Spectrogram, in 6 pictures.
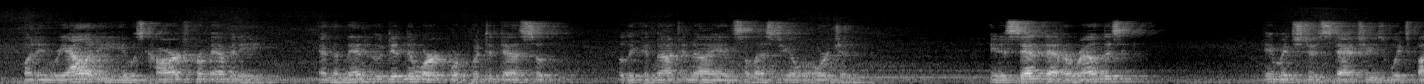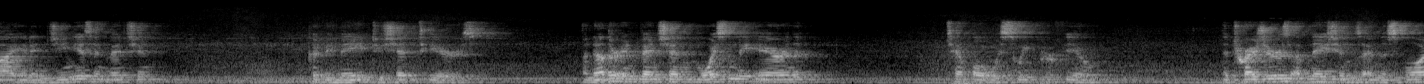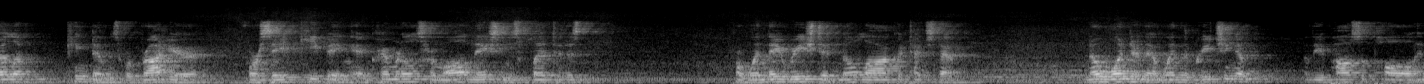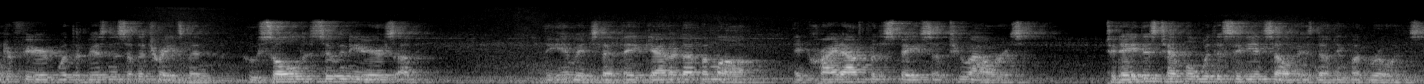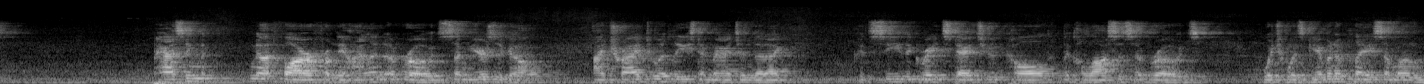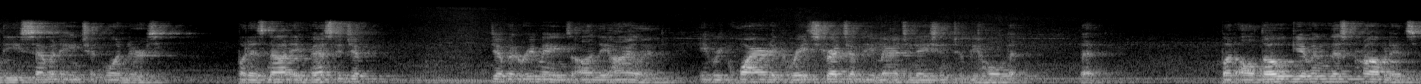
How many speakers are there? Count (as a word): one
